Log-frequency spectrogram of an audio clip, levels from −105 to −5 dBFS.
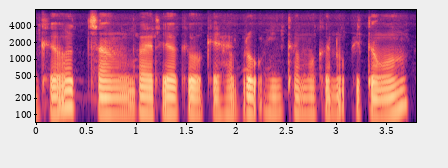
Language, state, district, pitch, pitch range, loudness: Kokborok, Tripura, West Tripura, 105 Hz, 100-105 Hz, -19 LUFS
